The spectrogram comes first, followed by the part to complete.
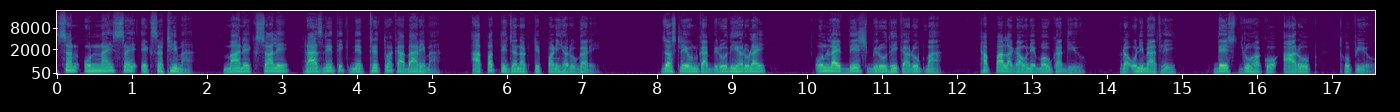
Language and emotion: Nepali, neutral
